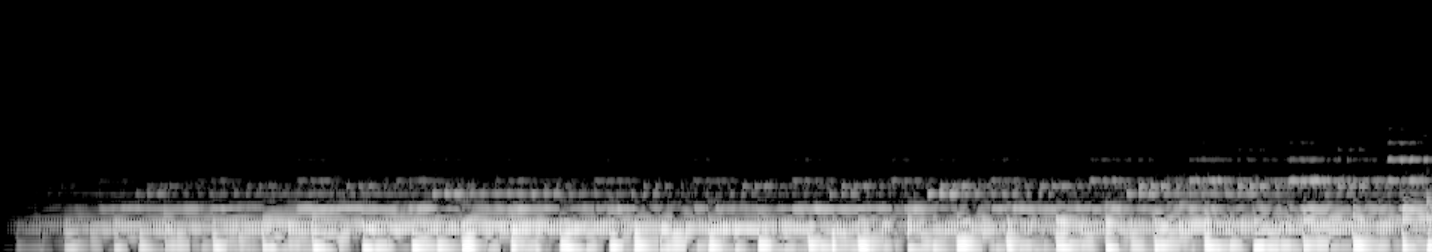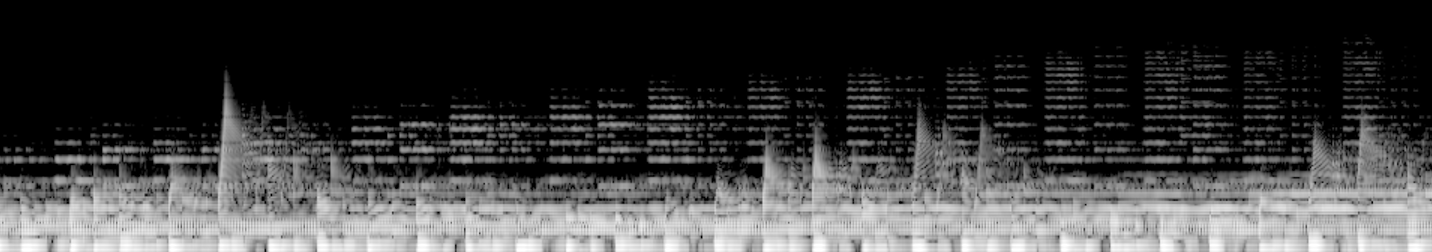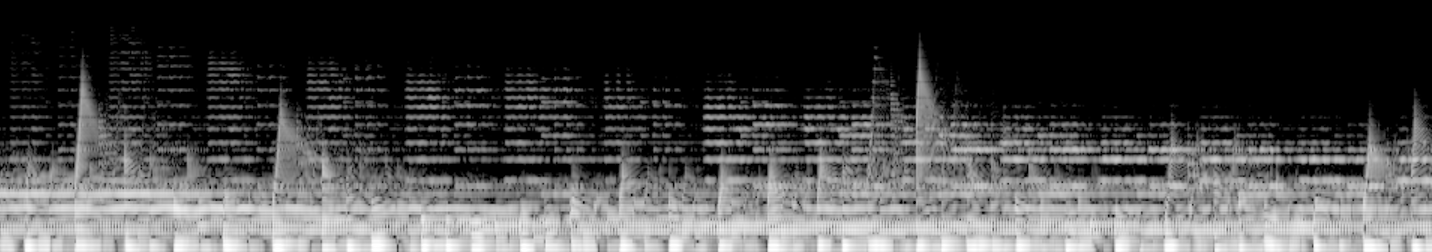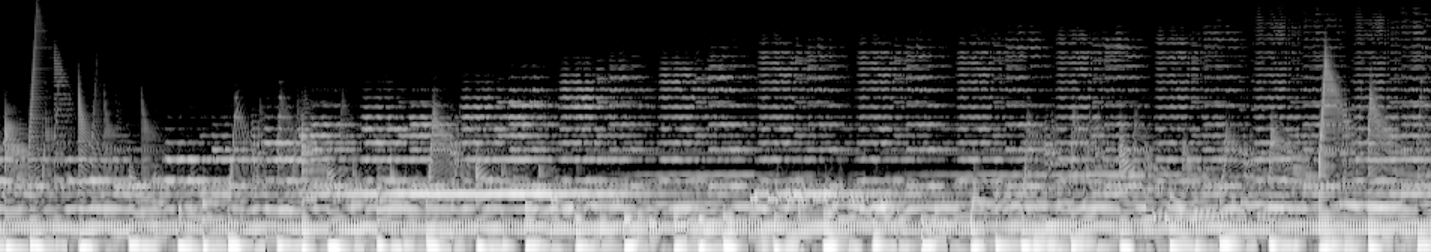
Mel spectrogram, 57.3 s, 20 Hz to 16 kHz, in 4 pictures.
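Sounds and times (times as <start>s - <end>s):
Hohner KS49 synthesizer with Doepfer DarkTime sequencer: 0.0s - 57.2s.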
